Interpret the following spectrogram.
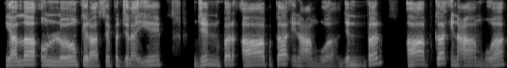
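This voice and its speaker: Guy teaching tajweed, kinda high voice, dry close sound, keeps asking and answering himself. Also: bright, forceful tone, dry recording. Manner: asks questions and answers them himself, repeats key phrases; slows into drawn-out recitation of verses. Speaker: Quran recitation teacher. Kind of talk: classroom tajweed lesson.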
